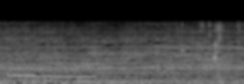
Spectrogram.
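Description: Husky giving one short howl, about a second long, its pitch held low and sliding slightly down.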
